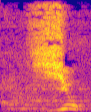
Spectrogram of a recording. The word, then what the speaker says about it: HU: chanté mantra, son sacré, You, qui écrit H-U, mais qui prononce You, m'a propose, m'a tourné tout à l'heure.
